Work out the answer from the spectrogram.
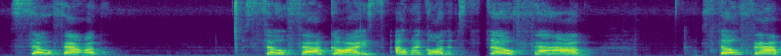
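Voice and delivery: hammed-up camp gushing.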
